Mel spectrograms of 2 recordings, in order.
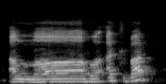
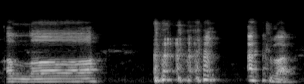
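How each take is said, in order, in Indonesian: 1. Kedua kata ini menyambung tanpa jeda. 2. Kedua kata ini dipisahkan oleh jeda. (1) "di antara Allah dengan akbar tidak terputus" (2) "tidak boleh terputus. Allah akbar, tidak boleh"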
